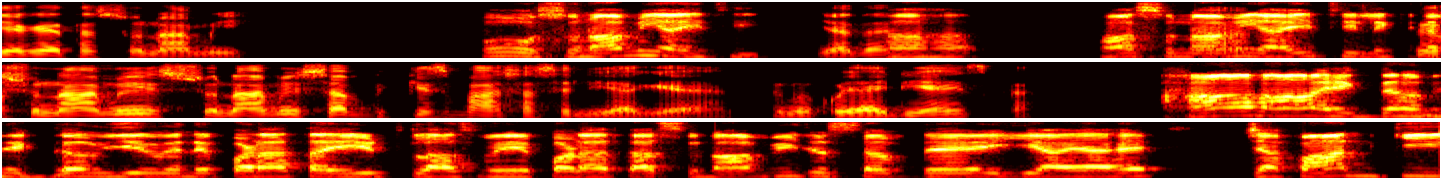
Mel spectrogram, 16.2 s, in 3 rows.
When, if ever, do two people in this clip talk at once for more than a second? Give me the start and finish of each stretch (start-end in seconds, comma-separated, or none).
none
